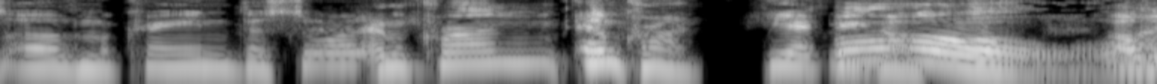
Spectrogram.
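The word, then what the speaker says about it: M'Kraan: It was the Macrane crystal sword forged from the crystals of Macrane, the sword. Emkron? Emkron.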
